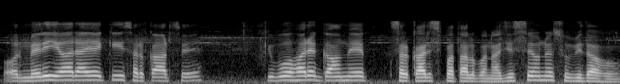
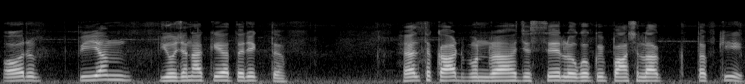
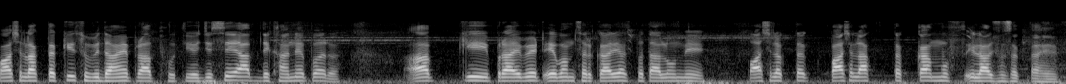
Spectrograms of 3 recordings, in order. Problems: background sounds at intervals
